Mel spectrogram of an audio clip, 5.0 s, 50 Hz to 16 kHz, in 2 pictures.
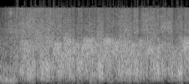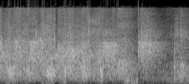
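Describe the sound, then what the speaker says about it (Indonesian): Audience applause for student council (OSIS) candidates at SMKN 1 Miri after their vision and mission speeches, a dense, steady burst of many hands clapping that holds loud for about five seconds before tapering slightly at the end. "Beri tepuk tangan yang meriah."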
